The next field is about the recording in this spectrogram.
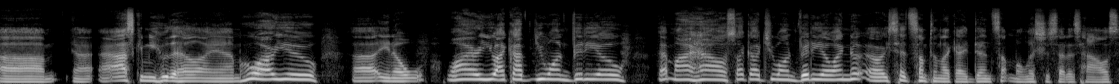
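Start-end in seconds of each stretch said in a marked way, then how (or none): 2.4-8.6 very high, loud, heated yelling. Retelling a stranger's questions at the car window: imitating a man yelling. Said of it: "he's yelling at me".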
